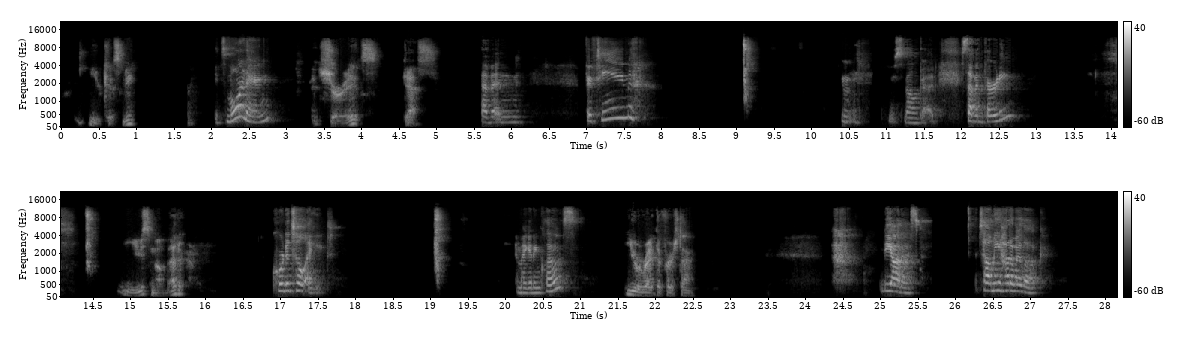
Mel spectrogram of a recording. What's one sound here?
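A woman reads lines aloud with expression over an online call.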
